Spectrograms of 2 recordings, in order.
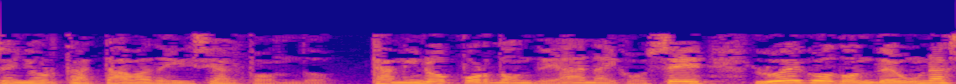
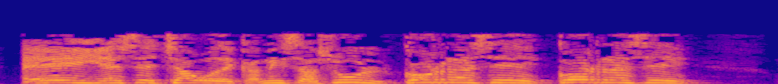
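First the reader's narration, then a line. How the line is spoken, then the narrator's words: Shouting man. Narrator (Spanish): el ayudante ... gritó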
